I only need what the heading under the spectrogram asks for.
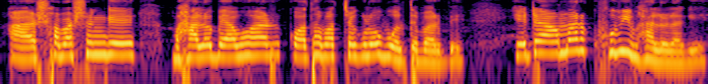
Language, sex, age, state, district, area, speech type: Bengali, female, 30-45, West Bengal, South 24 Parganas, rural, spontaneous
